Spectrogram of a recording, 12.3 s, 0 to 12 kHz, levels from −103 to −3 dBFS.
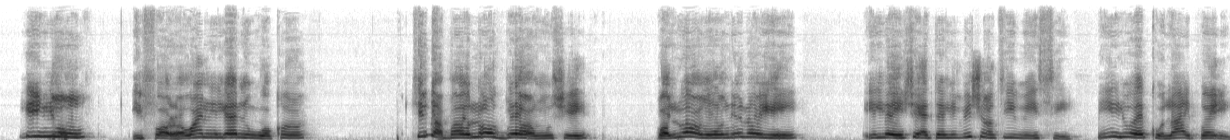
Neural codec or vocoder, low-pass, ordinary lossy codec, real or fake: codec, 24 kHz, 1.5 kbps, HILCodec; none; none; fake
